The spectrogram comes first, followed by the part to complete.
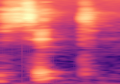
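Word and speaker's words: sept: Alors attention, le 7, le P ne se prononce pas.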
